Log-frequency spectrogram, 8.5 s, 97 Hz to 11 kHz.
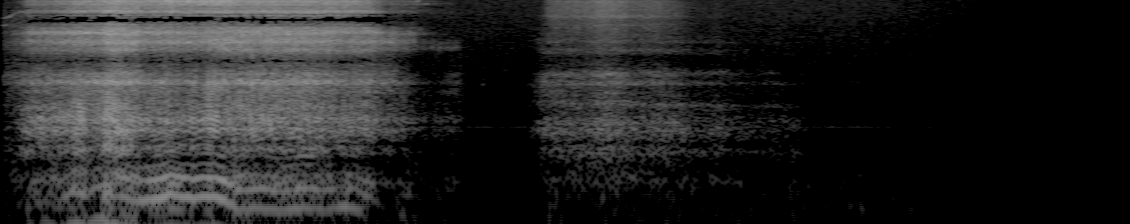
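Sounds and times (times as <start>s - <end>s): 
man snoring: 0.0s - 3.4s.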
